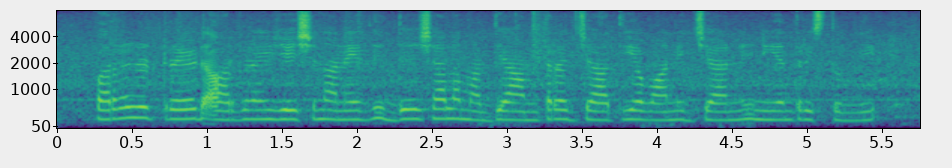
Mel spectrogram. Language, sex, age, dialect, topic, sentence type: Telugu, female, 18-24, Central/Coastal, banking, statement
